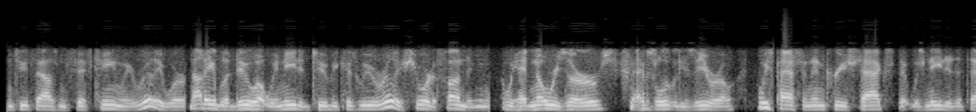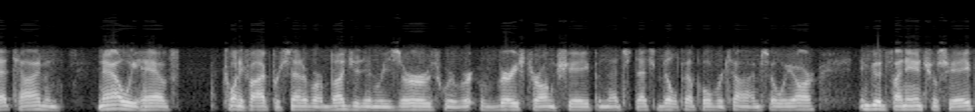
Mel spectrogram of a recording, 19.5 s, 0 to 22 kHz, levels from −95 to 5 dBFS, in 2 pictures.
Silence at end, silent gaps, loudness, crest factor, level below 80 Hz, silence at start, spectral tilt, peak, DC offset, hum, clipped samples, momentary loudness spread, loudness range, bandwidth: 0 s; none; -18 LUFS; 14 dB; -64 dBFS; 0.05 s; -9 dB/octave; -4 dBFS; under 0.1%; none; under 0.1%; 8 LU; 4 LU; 4 kHz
